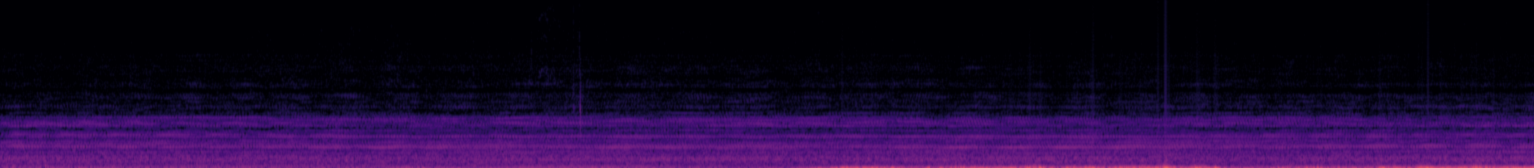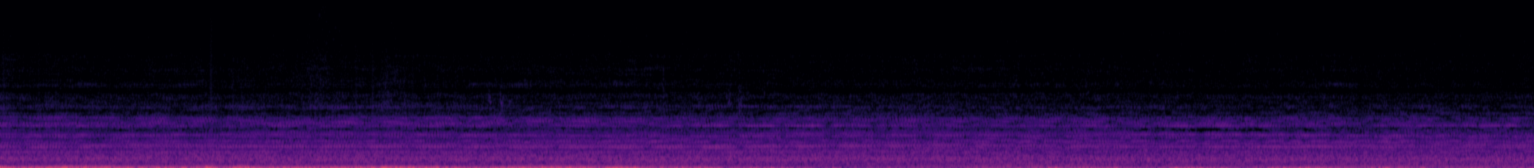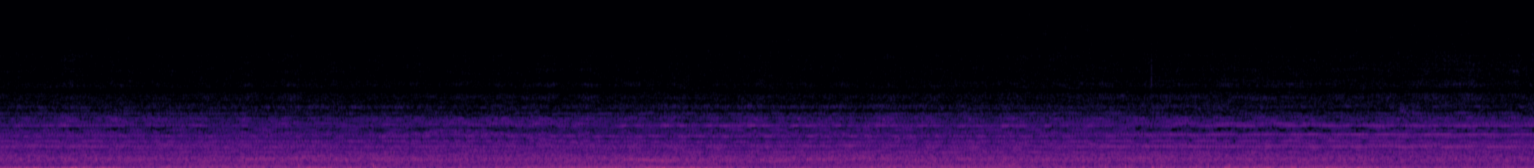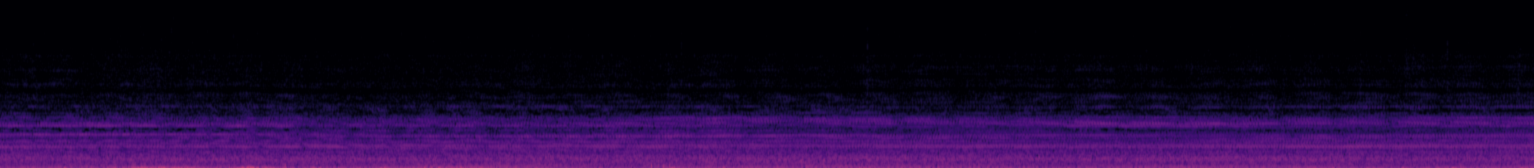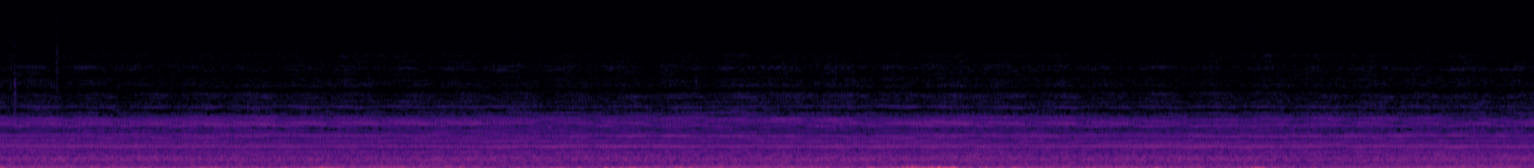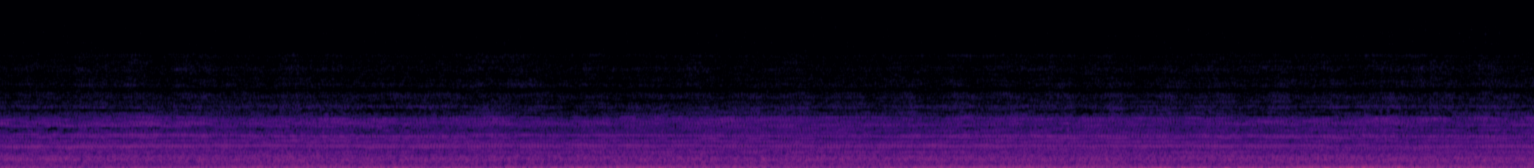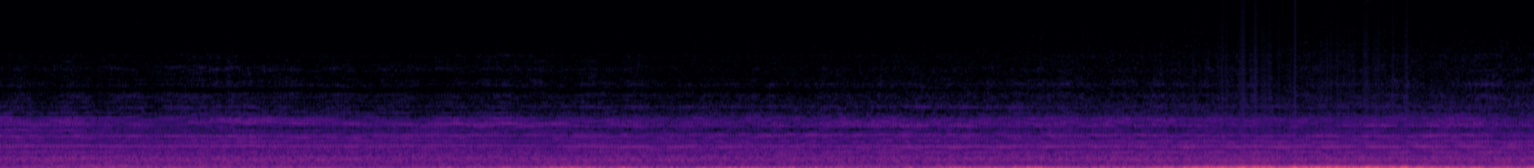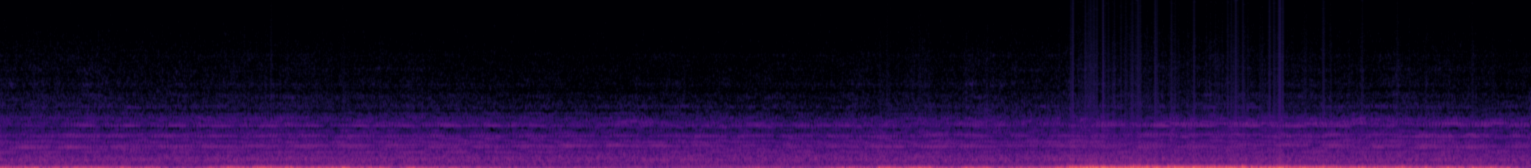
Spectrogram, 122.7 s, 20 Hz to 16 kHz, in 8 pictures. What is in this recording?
Birmingham-erdington-canal-transformer-2
Field recording of a large electricity distribution transformer next to a canal in Birmingham UK. There are various sound sources, and beats occur as the magneto-striction is phased by arrival time at the mic. This recording is from further away than the first one
Zoom H2 front mic wind shield some wind noise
